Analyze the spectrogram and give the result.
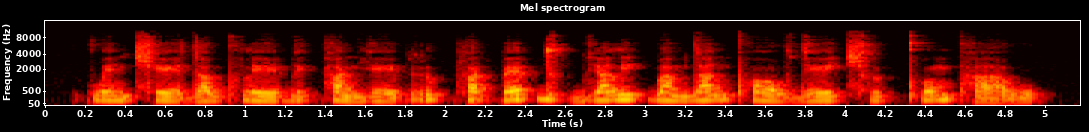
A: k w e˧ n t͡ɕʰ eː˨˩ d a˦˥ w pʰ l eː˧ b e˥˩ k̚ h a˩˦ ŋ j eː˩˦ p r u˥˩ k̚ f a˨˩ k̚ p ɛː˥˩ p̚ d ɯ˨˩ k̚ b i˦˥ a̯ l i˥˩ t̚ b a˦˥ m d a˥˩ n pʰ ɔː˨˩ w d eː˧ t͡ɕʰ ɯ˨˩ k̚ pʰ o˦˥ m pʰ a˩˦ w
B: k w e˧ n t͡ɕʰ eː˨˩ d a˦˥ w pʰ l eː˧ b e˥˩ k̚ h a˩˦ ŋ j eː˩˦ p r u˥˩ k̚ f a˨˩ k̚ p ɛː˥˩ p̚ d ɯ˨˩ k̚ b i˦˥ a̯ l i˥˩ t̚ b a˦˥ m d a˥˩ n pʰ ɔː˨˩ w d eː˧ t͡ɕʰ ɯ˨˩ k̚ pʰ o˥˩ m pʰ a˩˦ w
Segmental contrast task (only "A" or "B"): B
